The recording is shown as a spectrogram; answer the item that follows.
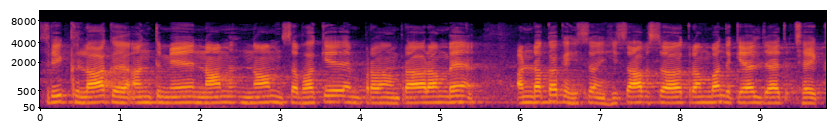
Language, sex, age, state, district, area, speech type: Maithili, male, 30-45, Bihar, Supaul, urban, read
